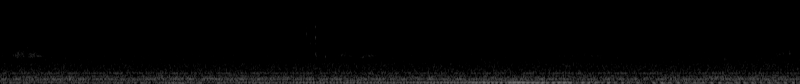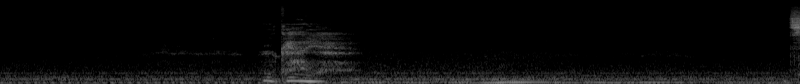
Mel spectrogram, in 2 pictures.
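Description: Quiet room tone with a steady low hum; about eleven seconds in, a short breathy vocal sound from the woman, falling in pitch, like a sigh.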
